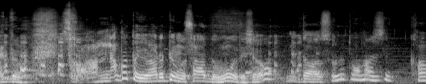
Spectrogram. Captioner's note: laughs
